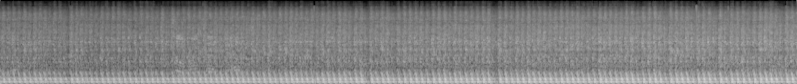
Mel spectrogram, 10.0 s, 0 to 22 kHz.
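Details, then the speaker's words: Crisp, even single-cylinder thump at steady idle, no misses or stumbles, right after starting on a little choke following a carburetor rebuild on a 2003-2005 Yamaha WR450F; normal idle. "This thing's freaking running tits McGee right now."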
